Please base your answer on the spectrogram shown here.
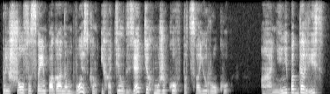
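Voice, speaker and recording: A woman voicing an earnest village girl in a storybook reading, eager and lively as she tells a tale. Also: medium pitch, moderate pace, breathy edge.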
